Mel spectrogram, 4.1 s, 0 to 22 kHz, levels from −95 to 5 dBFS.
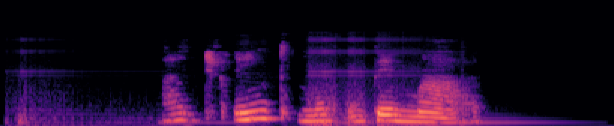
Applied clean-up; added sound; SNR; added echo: neural separator model SepFormer DNS4.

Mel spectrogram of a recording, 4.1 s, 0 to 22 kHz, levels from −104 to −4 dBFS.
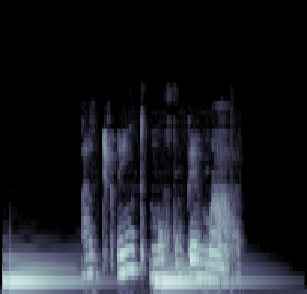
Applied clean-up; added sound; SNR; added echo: none; Piano; -4 dB; reverberation time 0.2 s.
